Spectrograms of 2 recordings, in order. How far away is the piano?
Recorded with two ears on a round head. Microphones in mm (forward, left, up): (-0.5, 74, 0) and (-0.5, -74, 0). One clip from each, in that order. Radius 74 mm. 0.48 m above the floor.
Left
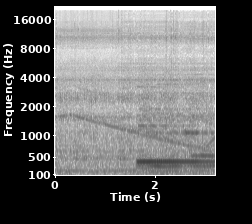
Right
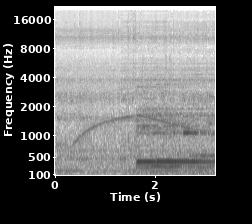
About 3 m.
